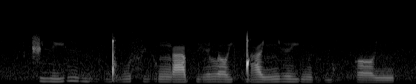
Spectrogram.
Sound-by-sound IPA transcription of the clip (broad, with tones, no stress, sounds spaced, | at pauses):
t͡ʃ i˨˩ j i˦˨ b ṳ˨˩ ɡ͡ǃ u˩˧ s i̤˨˩ ʊ̯ ŋ a˩˧ pʲ e˩˧ l ʌ˨˩ j ɡ͡ǃ a˦˨ ɲ e˦˨ j ŋ ə̤˨˩ ɡ ṳ˨˩ k ʌ˨˩ ɲ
